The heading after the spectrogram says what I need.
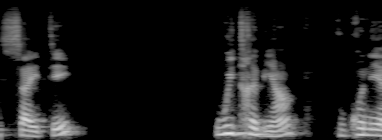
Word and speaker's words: ça a été: Plus tard, ça a été, I don't pronounce the middle, I'm just saying, ça a été.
